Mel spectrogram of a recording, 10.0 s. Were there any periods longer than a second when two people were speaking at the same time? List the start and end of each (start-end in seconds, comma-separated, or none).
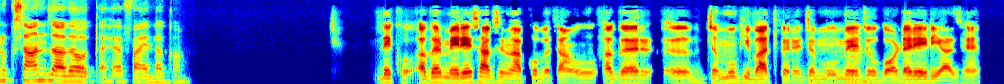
none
